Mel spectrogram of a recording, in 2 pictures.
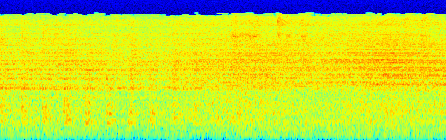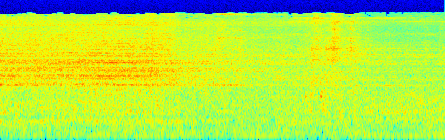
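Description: Koki container flatcars of a freight train rolling past, wheels clattering over rail joints in a quick rhythm during the first couple of seconds. This gives way to a steady rumble as the last wagon goes by and the train moves away.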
